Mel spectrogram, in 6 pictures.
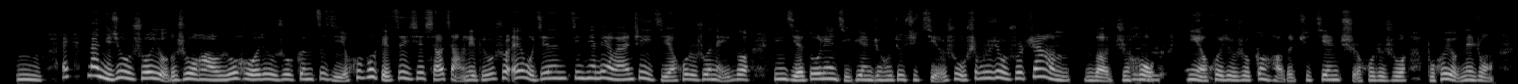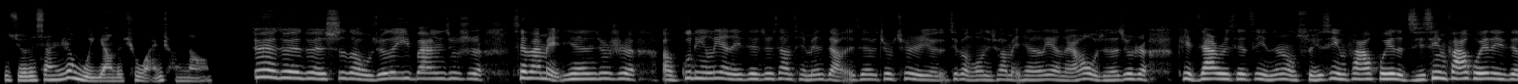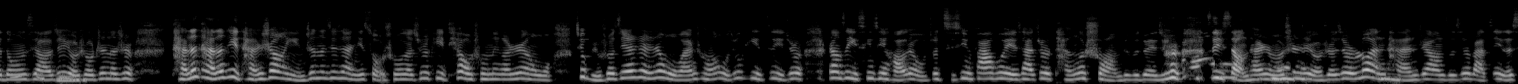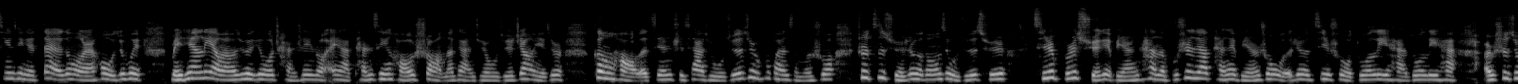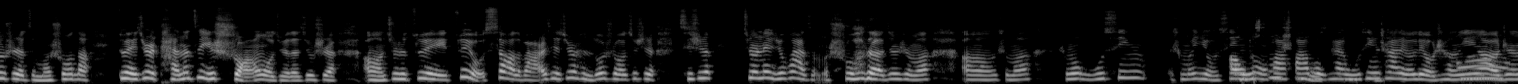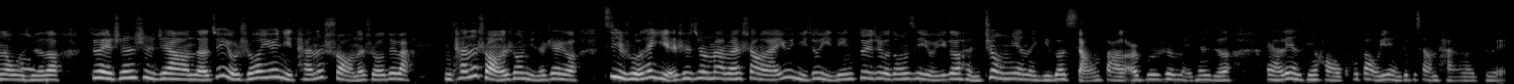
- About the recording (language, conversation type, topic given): Chinese, podcast, 自学时如何保持动力？
- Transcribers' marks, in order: laughing while speaking: "就是"; laughing while speaking: "说的？"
